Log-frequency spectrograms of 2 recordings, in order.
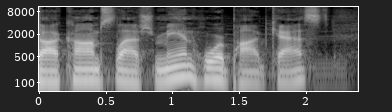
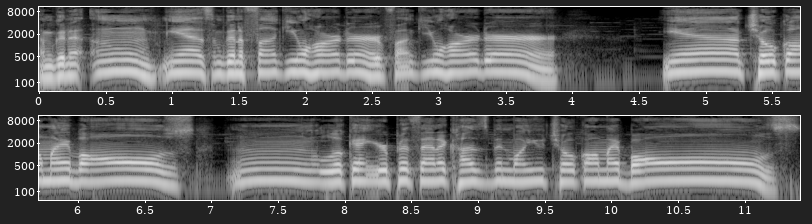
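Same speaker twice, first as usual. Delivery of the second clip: silly put-on bull character voice, pitched high; 9 semitones higher than usual. Acting out a bull who shows up to a husband and wife, in a put-on voice. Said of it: "a guy who sounds like this".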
